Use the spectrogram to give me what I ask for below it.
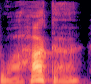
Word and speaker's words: Oaxaca: Oaxaca, pronounced Oaxaca, is some 300 miles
